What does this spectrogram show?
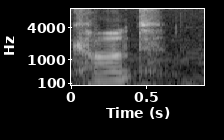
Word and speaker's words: Kant: It's such a bummer to me that his name is pronounced Kant, because there's so many puns you could do by saying can't, you know? but it's not pronounced that way.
